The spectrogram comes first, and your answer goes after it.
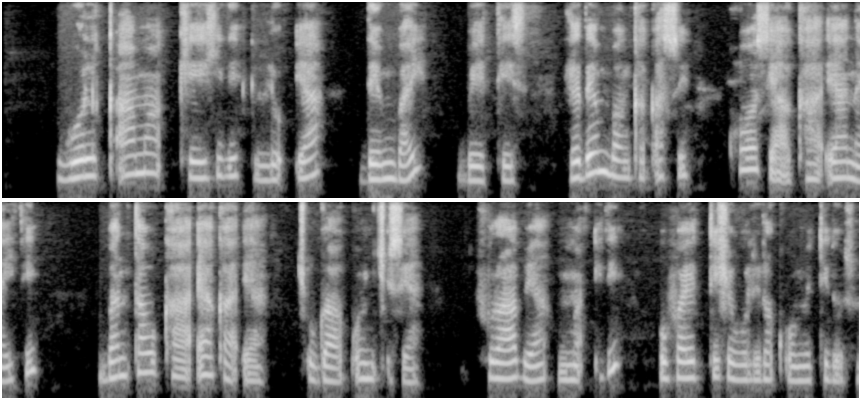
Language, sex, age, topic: Gamo, male, 18-24, government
